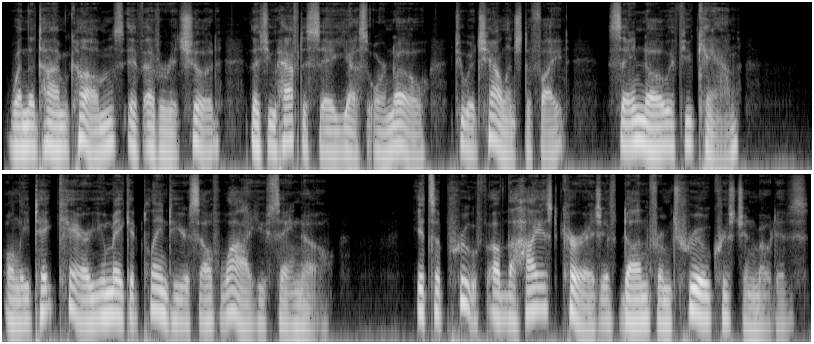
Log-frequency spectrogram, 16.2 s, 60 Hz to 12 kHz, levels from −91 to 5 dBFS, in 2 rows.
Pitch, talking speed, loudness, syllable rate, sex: 120 Hz, 190 wpm, -18 LUFS, 4.7 syllables/s, male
